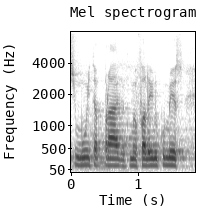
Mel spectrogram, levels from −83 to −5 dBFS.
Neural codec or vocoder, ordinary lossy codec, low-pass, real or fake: none; none; none; real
